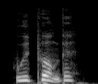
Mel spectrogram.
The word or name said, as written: udpumpet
